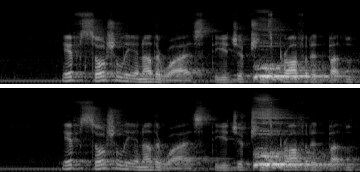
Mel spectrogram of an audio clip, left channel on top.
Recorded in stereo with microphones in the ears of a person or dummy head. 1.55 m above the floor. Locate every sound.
0.6 s a man speaking: 20° left (ahead or behind), 1.0 m
2.5 s a shout: 35° right (ahead or behind), 0.9 m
